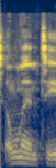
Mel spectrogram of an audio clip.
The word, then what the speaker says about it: Talenti: So it's talent with an I, but it's Talenti. It's an Italian gelato.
